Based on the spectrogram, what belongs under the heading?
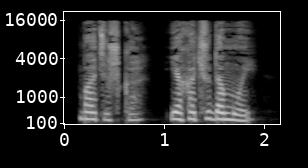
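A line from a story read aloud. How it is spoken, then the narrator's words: Tearful whisper. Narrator (Russian): прошептала, едва сдерживая наворачивающиеся слезы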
